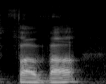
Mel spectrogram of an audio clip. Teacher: whereas the fricatives fava are labiodental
